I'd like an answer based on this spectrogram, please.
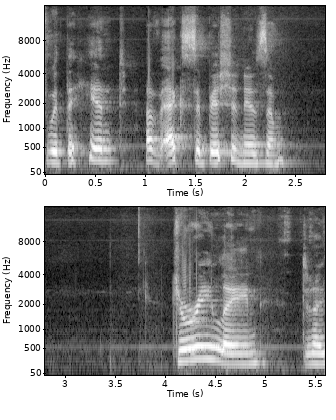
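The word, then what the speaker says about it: Drury Lane: Jury Lane.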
